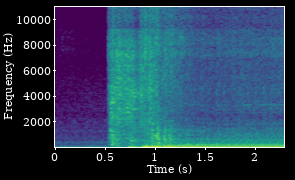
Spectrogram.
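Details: Chevy 454 swapped into a 1971/72 Pontiac LeMans, first start on open headers with the exhaust not yet welded on, foot off the gas: loud, lumpy, rocking idle, rough running.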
